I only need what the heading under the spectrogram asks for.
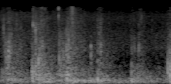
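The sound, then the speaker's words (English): Several people race down stone stairs, taking three and four steps at a time, a quick, uneven series of heavy thuds over a steady low rumble, with no voices. “Down we went, racing down the stone stairs, taking three and four of them at a time.”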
